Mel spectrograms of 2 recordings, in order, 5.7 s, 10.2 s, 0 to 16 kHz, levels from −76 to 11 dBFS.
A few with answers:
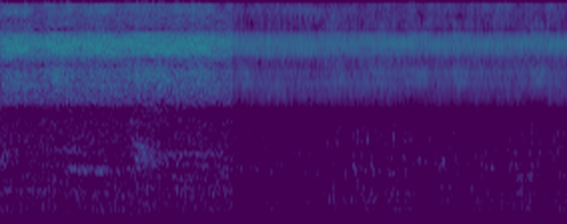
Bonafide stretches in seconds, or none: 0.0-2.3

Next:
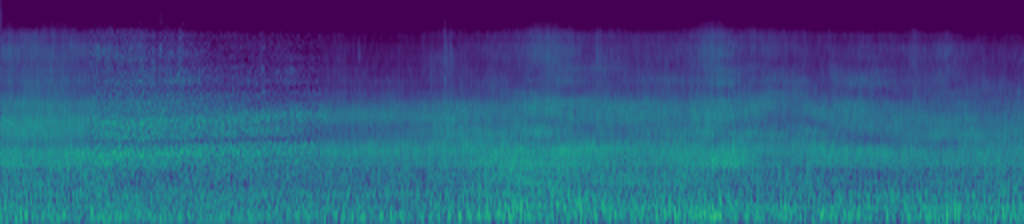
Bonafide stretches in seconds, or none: 0.9-3.2

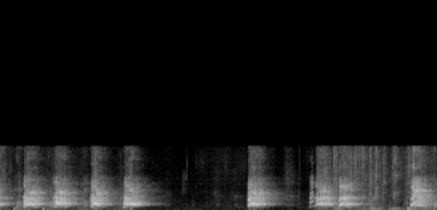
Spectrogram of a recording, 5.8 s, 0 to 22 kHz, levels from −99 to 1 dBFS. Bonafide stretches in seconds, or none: 0.0-0.7; 1.3-2.1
